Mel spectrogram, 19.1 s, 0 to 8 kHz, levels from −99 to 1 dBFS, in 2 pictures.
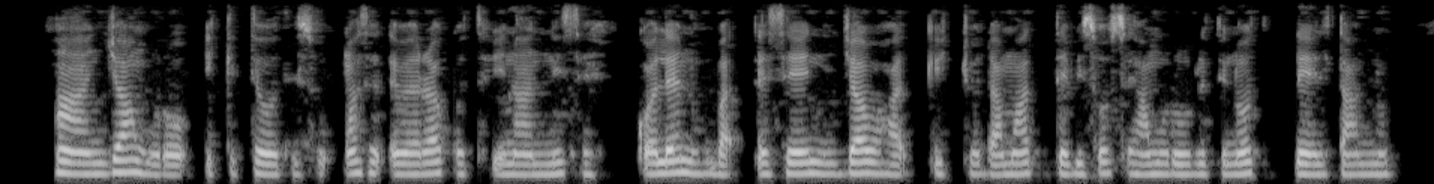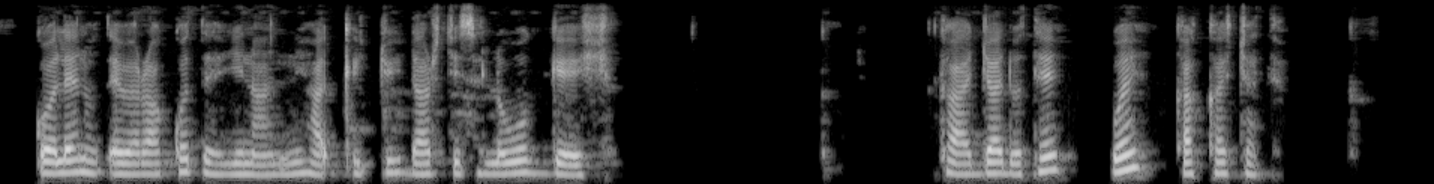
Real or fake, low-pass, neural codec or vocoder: real; 7.2 kHz; none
